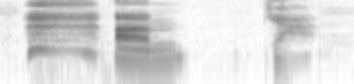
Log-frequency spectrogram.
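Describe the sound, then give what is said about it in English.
A sleeping baby boy snores: three breathy, slightly voiced snoring breaths, the first two back to back and the third after a short pause, with quiet in between. “And if you can hear him snoring”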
